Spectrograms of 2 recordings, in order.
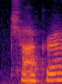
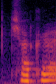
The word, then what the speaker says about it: chakra: So it's the first chakra, or chakra, I guess is how it's closer to the actual pronunciation, and it's the root one.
